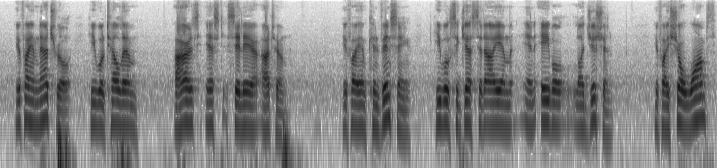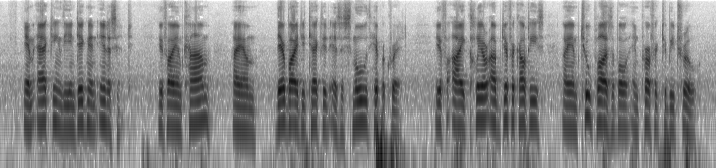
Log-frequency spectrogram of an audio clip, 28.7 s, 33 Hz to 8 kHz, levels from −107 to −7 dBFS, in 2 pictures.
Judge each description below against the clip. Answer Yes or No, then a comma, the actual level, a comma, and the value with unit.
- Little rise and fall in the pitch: Yes, narrow, 2.3 semitones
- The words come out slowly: Yes, slow, 130 wpm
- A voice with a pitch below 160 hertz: Yes, medium, 140 Hz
